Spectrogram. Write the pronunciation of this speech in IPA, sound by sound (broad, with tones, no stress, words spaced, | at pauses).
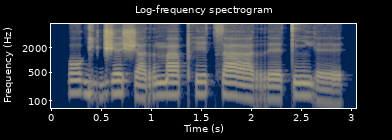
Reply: ɔ˦ɡi˨d͡ʒɛ˦ʃa˨r ma˦pʰe˦t͡saː˦˨ rɛ˨ tĩ˦jɛ˨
